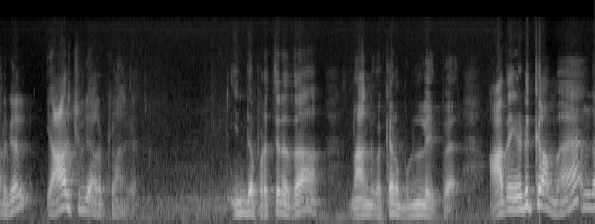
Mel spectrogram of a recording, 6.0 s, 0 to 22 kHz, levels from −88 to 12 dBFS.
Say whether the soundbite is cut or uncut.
uncut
